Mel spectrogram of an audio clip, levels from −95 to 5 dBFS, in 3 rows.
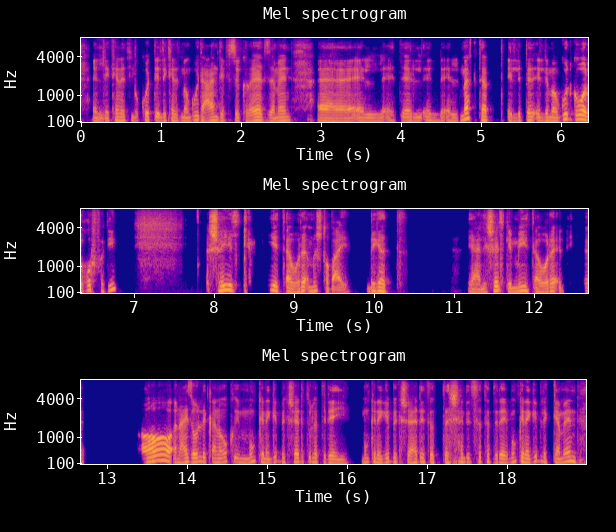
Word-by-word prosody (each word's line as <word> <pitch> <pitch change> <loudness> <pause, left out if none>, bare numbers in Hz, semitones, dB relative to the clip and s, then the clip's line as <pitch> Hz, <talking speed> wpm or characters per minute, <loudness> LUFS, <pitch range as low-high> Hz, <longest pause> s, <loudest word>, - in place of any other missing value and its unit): اللي 105 -2 -4
كانت 120 0 -4
ب - - -7
كنت 130 +5 -4
اللي 115 -1 -1
كانت 115 -1 -5
موجودة 115 +4 -3
عندي 115 0 -1
في 115 - -10
ذكريات 115 +2 0
زمان 115 +3 -1 0.4
آآ، 100 0 +1
ال 110 0 -6
ال 110 0 -9
ال 115 +1 -4 0.2
ال 115 - -6
المكتب 125 - +2 0.2
اللي 115 0 -4
ب - - -2
اللي 120 -2 -1
موجود 115 +11 +1
جوا 160 -2 +6
الغرفة 145 -1 -2
دي 180 - -1 1.1
شايل 165 +2 +8
كمية 155 +6 -2
أوراق 110 0 +3
مش 140 +2 0
طبيعية، 95 +7 -1 0.2
بجد. 130 -2 +1 0.9
يعني 95 0 -2
شايل 150 +9 +6
كمية 130 +4 0
أوراق 105 +2 +2
كده - - -10 1.1
آه، 165 +8 +8
أنا 125 -2 0
عايز 135 +1 +1
أقول 140 +3 +3
لِك 145 -3 -2
أنا 130 0 -2
ممكن 140 -2 -6
ممكن 135 +2 -4
أجيب 115 +5 -5
لك 140 - -6
شهادة 140 0 0
أولى 145 -1 -3
ابتدائي، 115 -5 -3
ممكن 130 +1 -4
أجيب 140 +5 -3
لك 140 - -6
شهادة 140 +2 0
الت 130 0 -3
شهادة 135 +3 +2
ستّة 145 +3 -5
ابتدائي، 125 -2 -1
ممكن 150 +3 -1
أجيب 160 +6 -2
لك 140 - -5
كمان 145 +5 +1
125 Hz, 190 wpm, -23 LUFS, 110-140 Hz, 1.1 s, شايل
